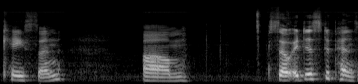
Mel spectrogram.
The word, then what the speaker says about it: casein: And with the dairy, it's the protein, which I believe is pronounced casein.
